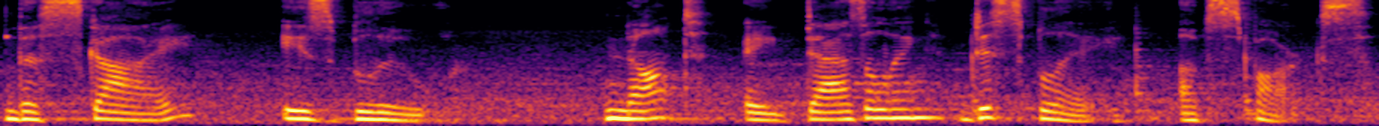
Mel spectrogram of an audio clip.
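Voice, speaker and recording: A woman voicing a composed adult female defense officer in a game, speaking in a measured, formal way over game music. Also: fairly low pitch, darkish tone, slight background noise. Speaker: game character. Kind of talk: dubbed game dialogue.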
